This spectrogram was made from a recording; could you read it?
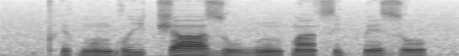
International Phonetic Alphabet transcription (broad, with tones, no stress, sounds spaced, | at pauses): pʰ ɪ˨ ɡʷ ĩ˨ ɡʷ iː˦ t͡ʃ aː˦ z u˨ β ũ˦˨ k͡p ã˦ s i˨ k͡p e˨ z ʊ˦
